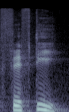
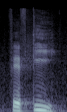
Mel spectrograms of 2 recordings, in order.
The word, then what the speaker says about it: fifty: e sound there fifteen and this is fifty fifty there's a d sound there fifty so 2050 okay i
